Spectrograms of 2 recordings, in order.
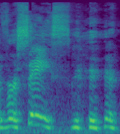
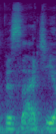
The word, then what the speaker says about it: Versace: and the and the Versace. I know I'm saying it wrong. I know it's Versace. I wanted to say Versace.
